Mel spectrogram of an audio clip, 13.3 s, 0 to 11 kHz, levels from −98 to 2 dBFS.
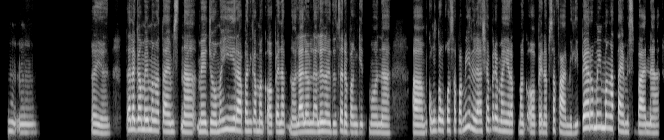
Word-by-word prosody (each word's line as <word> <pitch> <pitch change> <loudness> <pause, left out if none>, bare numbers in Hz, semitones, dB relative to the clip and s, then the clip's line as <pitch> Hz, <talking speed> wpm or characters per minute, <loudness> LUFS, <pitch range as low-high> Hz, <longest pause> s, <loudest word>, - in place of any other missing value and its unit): Mm. 190 -3 -5 1.1
Ayan. 175 -3 -2 0.3
Talagang 255 +1 +4
may 250 -1 +3
mga 235 -2 0
times 210 -1 +1
na 200 -1 +2
medyo 210 -1 +2
mahihirapan 235 -1 +2
kang 220 0 -2
mag-open 205 0 0
up, 205 - -2
'no? 180 +1 -2
Lalong 205 +1 +4
lalo 200 +1 +2
na 215 -1 +3
do'n 200 0 -4
sa 225 - -1
nabanggit 190 -2 -2
mo 195 0 -3
na, 185 -1 -2 0.5
um, 185 0 +3
kung 230 +2 -3
tungkol 240 -1 +2
sa 235 0 -5
pamilya 245 -1 0
siyempre 255 +3 -1
mahirap 220 -3 0
mag-open 200 -1 -2
up 195 - -9
sa - - -4
family. 185 -5 -1
Pero 300 +7 +4
may 315 0 +2
mga 295 -2 +3
times 205 -2 0
ba 195 -2 +1
na, 180 -1 -3
210 Hz, 170 wpm, -21 LUFS, 195-235 Hz, 1.1 s, Talagang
